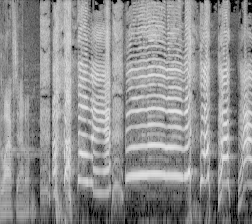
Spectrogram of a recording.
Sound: weird laughter

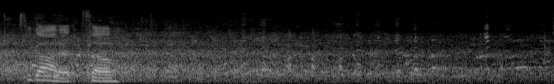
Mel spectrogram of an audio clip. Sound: laughter

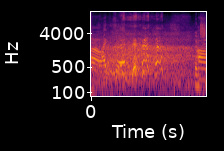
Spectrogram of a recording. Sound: laughing

